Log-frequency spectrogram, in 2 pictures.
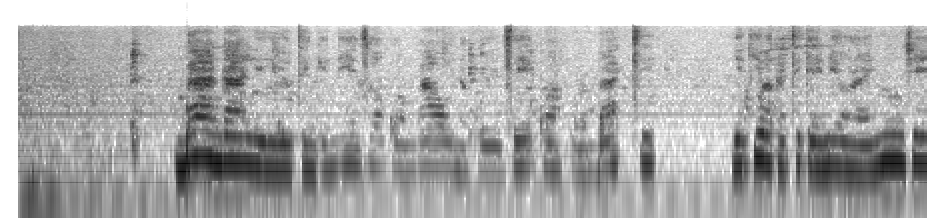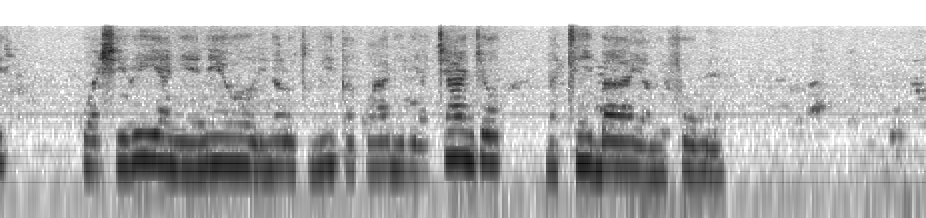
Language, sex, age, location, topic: Swahili, female, 18-24, Dar es Salaam, agriculture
